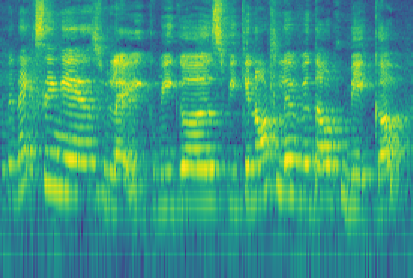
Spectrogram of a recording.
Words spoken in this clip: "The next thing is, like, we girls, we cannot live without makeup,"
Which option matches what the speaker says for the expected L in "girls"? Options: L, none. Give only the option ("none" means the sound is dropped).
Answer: none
